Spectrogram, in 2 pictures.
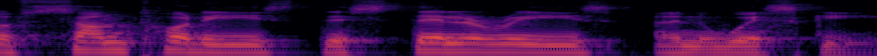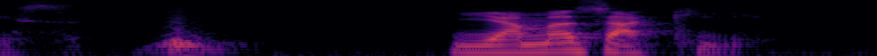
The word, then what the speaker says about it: Yamazaki: Each syllable is the same length. If you find that difficult, try to put the stress on the first syllable, Yamazaki. This will help combat the Anglophone tendency to say Yamazaki.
